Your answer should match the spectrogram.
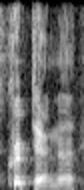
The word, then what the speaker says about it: Krypton: screen presence and except he can't pronounce Krypton correct Leia throughout the whole movie he keeps pronouncing it as Krypton and I have no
